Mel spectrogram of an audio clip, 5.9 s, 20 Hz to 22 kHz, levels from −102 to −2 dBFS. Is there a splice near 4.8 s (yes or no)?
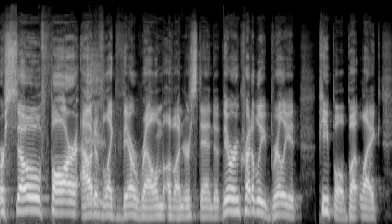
no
